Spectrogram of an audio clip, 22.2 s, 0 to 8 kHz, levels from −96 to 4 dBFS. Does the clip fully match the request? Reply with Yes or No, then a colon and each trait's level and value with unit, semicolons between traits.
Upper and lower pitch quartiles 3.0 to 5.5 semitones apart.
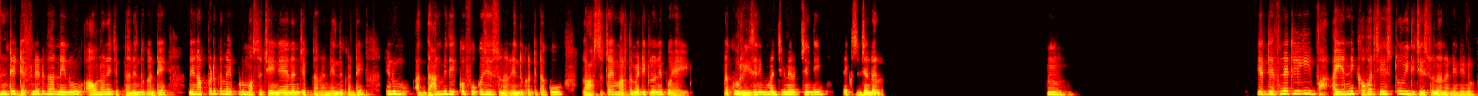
Yes: average, 3.4 semitones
